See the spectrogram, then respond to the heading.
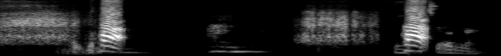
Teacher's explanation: Jadi huruf ha itu aliran nafasnya banyak. Harrama jadi kedengar dia.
